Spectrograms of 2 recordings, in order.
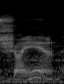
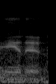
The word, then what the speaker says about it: Cheyenne: Her dog's name is Cheyenne. It's Oh, it pronounced is. just like the city or the Native American tribe. Okay, I was right. Cheyenne.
